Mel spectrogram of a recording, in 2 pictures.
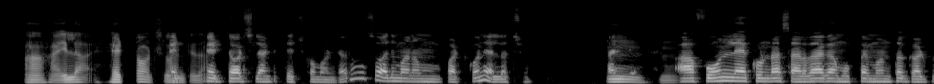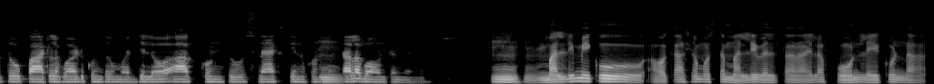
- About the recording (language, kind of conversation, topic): Telugu, podcast, స్మార్ట్‌ఫోన్ లేకుండా మీరు ఒక రోజు ఎలా గడుపుతారు?
- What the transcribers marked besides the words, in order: in English: "హెడ్ టార్చ్"; static; in English: "హెడ్ హెడ్ టార్చ"; in English: "సో"; in English: "స్నాక్స్"; horn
